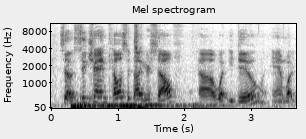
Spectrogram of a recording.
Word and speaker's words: Soucheng: in just so I know this is some sooth Chang yeah and sapota it's a bother well thank you for correcting my bad pronunciation so soo-chang tell us about yourself what you do and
